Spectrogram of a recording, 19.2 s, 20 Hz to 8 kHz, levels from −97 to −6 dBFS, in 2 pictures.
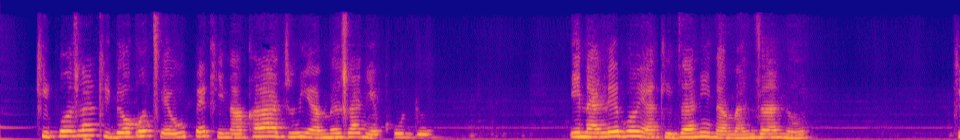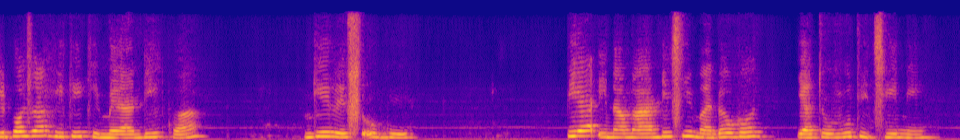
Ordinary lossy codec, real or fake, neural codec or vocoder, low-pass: MP3, 64 kbps; fake; codec, 16 kHz, 2 kbps, X-Codec, HuBERT features, trained on general audio; 7.2 kHz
